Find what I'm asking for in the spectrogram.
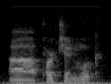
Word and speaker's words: Park Chan-wook: Park Chan-wook.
